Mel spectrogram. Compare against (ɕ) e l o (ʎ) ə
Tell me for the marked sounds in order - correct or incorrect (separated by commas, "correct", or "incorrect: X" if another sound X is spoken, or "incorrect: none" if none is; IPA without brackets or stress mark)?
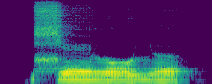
correct, correct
